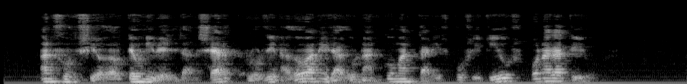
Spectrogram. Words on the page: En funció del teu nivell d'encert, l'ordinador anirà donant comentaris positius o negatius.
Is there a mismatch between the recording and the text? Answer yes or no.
no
